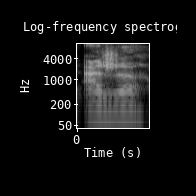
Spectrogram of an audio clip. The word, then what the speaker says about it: Azure: I went on a course recently learning about some new Microsoft thing in Azure or Azure, as we pronounce it in England, and doing all this stuff.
